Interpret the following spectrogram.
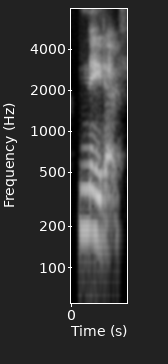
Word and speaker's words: native: going to do is two beats neh nice and long for that first part and then div nice and short native and then the last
